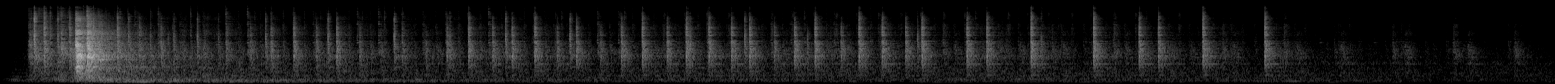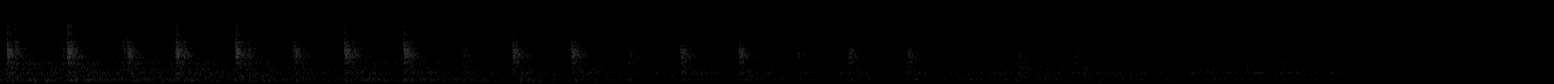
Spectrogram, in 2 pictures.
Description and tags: partition grid in a catholic church
Sound of moving metal grid in a church. Recorded with edirol R-09 and external OKM stereo mic.
ambience, field-recording, grid, metal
